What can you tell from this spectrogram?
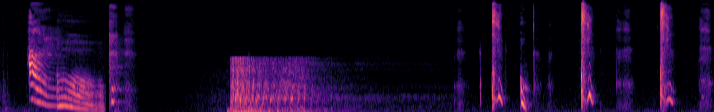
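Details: Compilation of babies sneezing: short bursts of infant sneezing with high vocal squeals and a loud exhaled burst, then several brief sharp sneezes; ordinary infant sneezes.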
